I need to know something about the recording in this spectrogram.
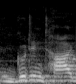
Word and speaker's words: guten Tag: you meet with someone anybody you can say guten tag that means you are saying hi hello good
